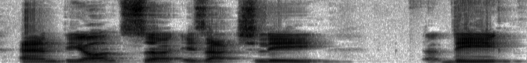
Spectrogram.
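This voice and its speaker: Here a man talks in a medium pitch. His pitch variation is ordinary. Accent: British. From Britain. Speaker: policy speaker. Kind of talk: conference speech. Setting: panel event at a think tank.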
